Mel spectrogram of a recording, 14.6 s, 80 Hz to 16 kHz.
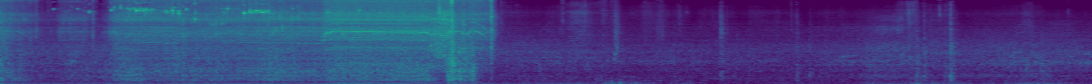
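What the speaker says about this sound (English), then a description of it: "So we'd have to drill up through there now," Power drill boring up through the bonnet of a Honda Jazz during a K20 engine swap, a loud steady whine for about six seconds that cuts off abruptly, followed by quieter clatter and faint movement.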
